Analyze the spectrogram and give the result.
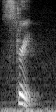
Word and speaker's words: street: Essa palavra rua é street. Street. Não é street, tá? Então tira E do começo e I no final.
